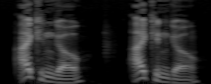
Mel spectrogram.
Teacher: we drop the A from the word and we link it to the words around it.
